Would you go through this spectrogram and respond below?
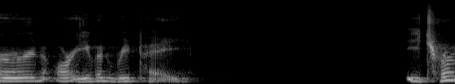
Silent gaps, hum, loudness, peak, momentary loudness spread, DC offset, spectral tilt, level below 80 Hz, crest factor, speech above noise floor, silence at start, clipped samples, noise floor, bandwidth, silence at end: none; none; -32 LUFS; -14 dBFS; 11 LU; under 0.1%; -6 dB/octave; -80 dBFS; 20 dB; 56 dB; 0 s; under 0.1%; -87 dBFS; 16.5 kHz; 0 s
